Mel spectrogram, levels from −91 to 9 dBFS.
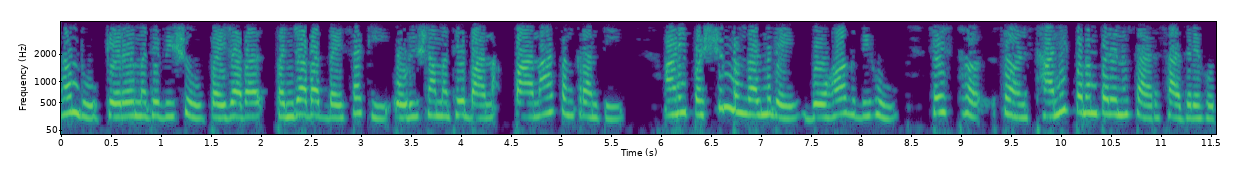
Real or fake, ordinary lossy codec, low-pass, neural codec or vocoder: real; Opus, 64 kbps; 3.6 kHz; none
